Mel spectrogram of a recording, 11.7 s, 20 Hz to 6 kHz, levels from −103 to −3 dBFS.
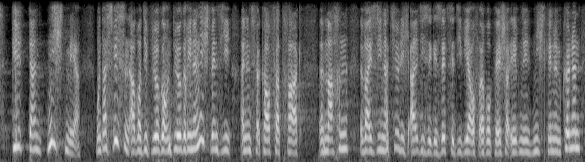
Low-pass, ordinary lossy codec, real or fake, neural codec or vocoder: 5.4 kHz; Opus, 32 kbps; real; none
